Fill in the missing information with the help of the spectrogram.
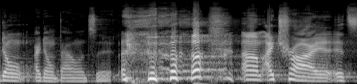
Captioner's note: laughter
